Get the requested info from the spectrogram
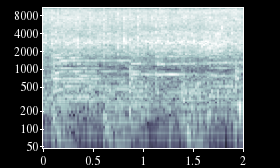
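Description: Food frying in a pan, a steady sizzle, with background music underneath.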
